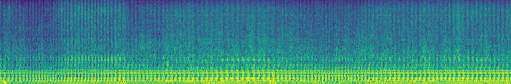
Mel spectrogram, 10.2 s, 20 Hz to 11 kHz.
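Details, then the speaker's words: CFMoto 250cc 172MM GY6-type single-cylinder buggy after head rebuild (new head, piston, valves) and a re-spliced old pickup coil replacing a bad part, out in the desert under load: strong steady drone holding smoothly under throttle, no misses or knocks; running healthy. "But now I have a brand new head. I've since taken it back out to the desert. The thing ripped."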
